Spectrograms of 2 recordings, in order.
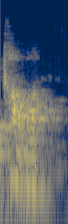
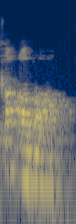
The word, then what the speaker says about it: Kaaba: The Kaaba, or most English people just say Kaaba, but it's Kaaba. There's 3 syllables.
